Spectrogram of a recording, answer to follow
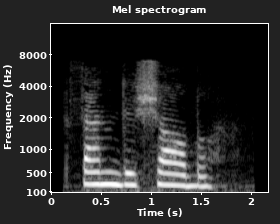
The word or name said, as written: femme de chambre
